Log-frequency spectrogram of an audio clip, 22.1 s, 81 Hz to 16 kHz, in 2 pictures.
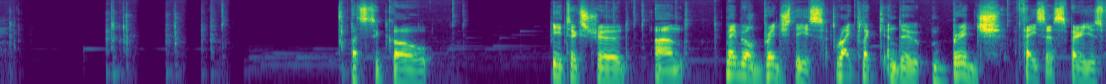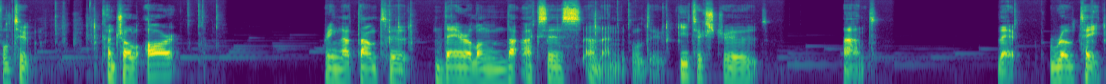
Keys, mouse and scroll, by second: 0.9 ctrl+z, 1.4 Tab, 1.7 3, 1.8 click, 2.2 middle click, 2.5 middle click, 3.2 shift+middle click, 4.3 shift+click, 4.6 middle click, 5.2 e, 6.5 click, 6.8-8.0 middle drag, 7.9 shift+click, 8.4-9.9 right drag, 10.3 middle click, 11.6 ctrl+r, 13.8 click, 14.8 ctrl+z, 15.3 click, 16.3 3, 16.4 click, 16.9 shift+click, 17.4 e, 19.1 middle click, 20.2 click, 21.7 e.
